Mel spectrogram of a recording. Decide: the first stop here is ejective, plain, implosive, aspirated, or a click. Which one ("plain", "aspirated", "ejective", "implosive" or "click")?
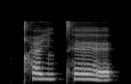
aspirated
